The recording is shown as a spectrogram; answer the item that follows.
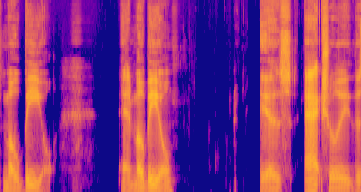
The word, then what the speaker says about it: Mobile: the southwestern portion, and this is down around Mobile. That's how you pronounce that name. It's not mobile, it's Mobile.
